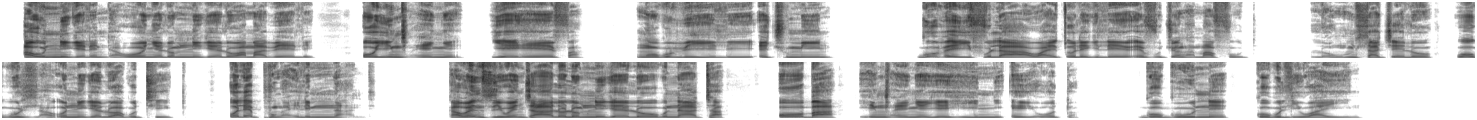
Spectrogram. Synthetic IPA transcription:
awuniɣɛlɛndʱawɔɲɛlom̩niɣɛlɔwamaβɛlɛ | ojiŋ͡ǀʱɛɲɛ | jɛɦɛfa | ŋoɣuβiliet͡ʃʼumiːni | ɣuβɛjifulawaɛǃɔleɣilɛjɔʔevut͡ʃʼwɛŋamafutʰʼḁ | lɔŋum̩ɬat͡ʃʼɛlɔ | woɣuɮa̰ʔoniɣɛlwaɣutʰiǃi̥ | ɔlepʰuŋaelim̩na̰ːndʱi | ɣawend͡zʱiwɛnd͡ʒʱalɔlom̩niɣɛlɔwoɣunatʰa | ɔβa | jiŋ͡ǁʱɛɲɛjeɦiniʔɛjɔd̥ʱwa | ɣoɣunɛ | ɣoɣuliwajiːni

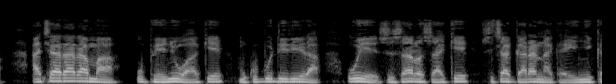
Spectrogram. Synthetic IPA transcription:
at͡ʃaɾaɾamaupe̞ɲuɦwake̞mukuɓuɗiriːɾauje̞ʐiʐarwaʐake̞ʐ̥it͡ʃaɡʱaɾan̤akaje̞ɲiːkḁ

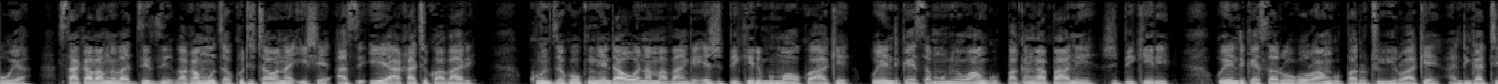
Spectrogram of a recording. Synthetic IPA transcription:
sakaʋamwe̞ʋad͡zid͡ziʋakamuud͡zakut̬itaonaiːʃe̞ʔasiʔːje̞akatikwaʋaːɾi | kunze̞k̬wo̞kuŋɡe̞ndao̞namaʋaŋɡe̞eʐipikiɾimumao̞ko̞aːke̞ | uje̞ndikaisamunwe̞waŋɡupakaŋɡapaneʐ̥ipikiːɾi | uje̞ndikaisaɾuo̞ko̞rwaŋɡupaɾutuwirwake̞ɦandiŋɡatiː

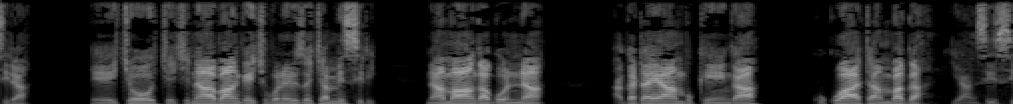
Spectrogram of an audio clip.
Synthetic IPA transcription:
iɾa̰ | eco̞ce̞cinaːβaːŋɡe̞ːciβo̞ne̞ɾe̞zo̞camːisiɾḭ | naːmawaːŋɡaɡo̞nːaː | ɡatajaːmbuke̞ːŋɡa | kukwaːtambaɡa̰ | ja̰ːnsisi

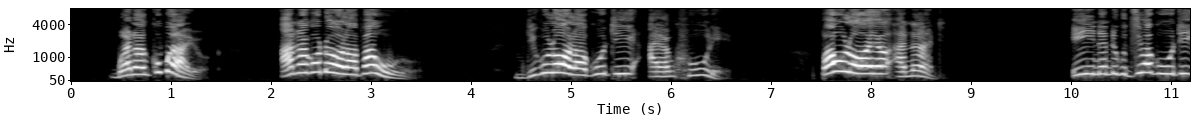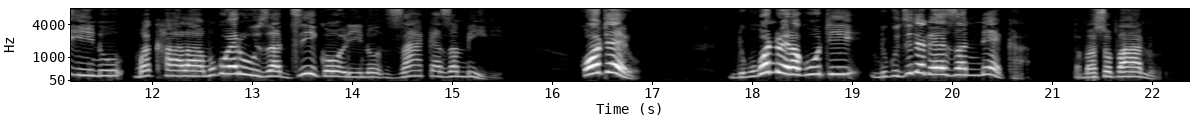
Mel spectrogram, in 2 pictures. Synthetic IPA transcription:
ɓwanaŋkuɓwajɔ̰ | atakɔɗɔlap̬aulɔ̰ | ndikulɔlak̬utiajaŋkʰuːlɛ̰ | paulɔjɔʔanaːti̥ | inɛndik̬ud͡ziwak̬utiinumwakʰalamukuwɛɾuzad͡zikɔlinɔzakazambḭːɾḭ | kɔtɛɾɔ̰ | ndikukɔndwɛɾak̬utindik̬ud͡zitɛtɛzandɛkʰa̰ | pamasɔp̬aːnṵ

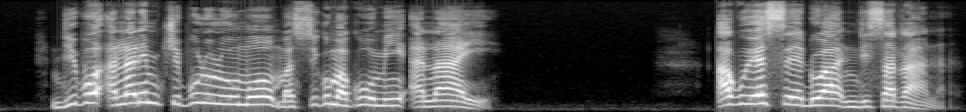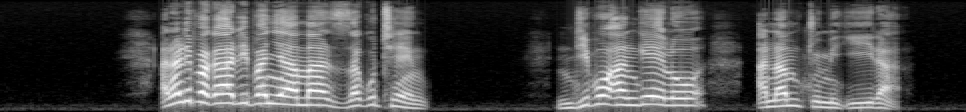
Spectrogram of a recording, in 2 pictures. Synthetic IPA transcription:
ndipɔʔanalim̩t͡ʃip̬ululumɔmasik̬umakumiʔanaːjḭ | akujɛsɛɗwandisata̰ːna̰ | analipakatipaɲamazak̬utʰɛːŋɡɔ | ndipɔaŋɡɛlɔ | anam̩tumikiːɾa̰

